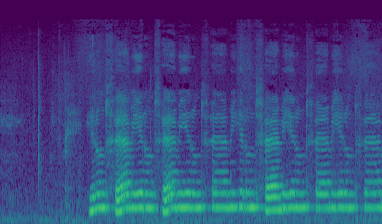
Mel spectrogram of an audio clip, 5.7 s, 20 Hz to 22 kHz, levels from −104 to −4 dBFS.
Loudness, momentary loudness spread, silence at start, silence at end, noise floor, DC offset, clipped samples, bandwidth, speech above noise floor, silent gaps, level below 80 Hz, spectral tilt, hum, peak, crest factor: -39 LUFS; 8 LU; 0.15 s; 0 s; -64 dBFS; under 0.1%; under 0.1%; 14.5 kHz; 26 dB; none; -68 dBFS; -6.5 dB/octave; none; -22 dBFS; 16 dB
